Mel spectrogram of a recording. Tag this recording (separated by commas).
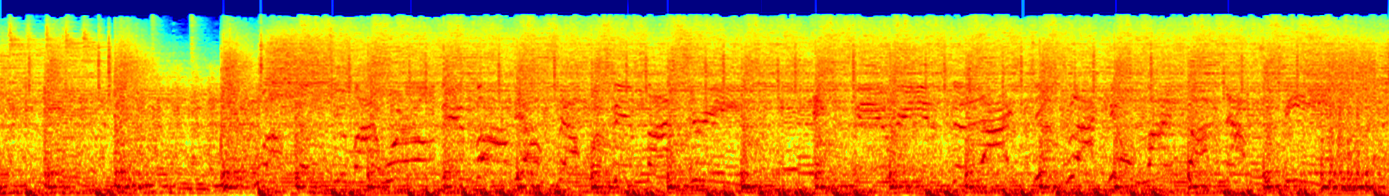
playing bass drum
